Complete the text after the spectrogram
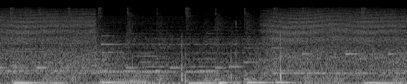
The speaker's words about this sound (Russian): Автомойщик перед въездом облил машину водой, и она направилась в бокс.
